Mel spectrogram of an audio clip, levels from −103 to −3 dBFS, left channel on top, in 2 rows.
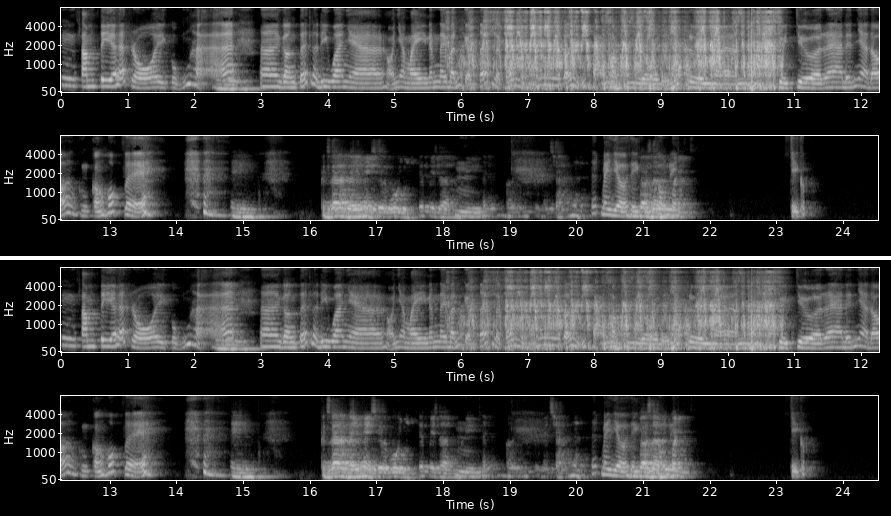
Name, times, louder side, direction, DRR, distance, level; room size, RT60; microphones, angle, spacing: voice 1, 0.0-13.7 14.1-14.8 18.2-18.7 19.2-19.3 20.2-21.5 23.2-23.4, left 2 dB, 35° left, 1.4 m, -35 dB
voice 2, 2.2-2.9 14.8-15.4 16.2-20.1 20.7-21.6, equal, 50° right, 7.6 m, -36 dB
sound 1, 5.8-10.8, left 6 dB, 55° left, 1.1 m, -29 dB
22.0 x 16.5 x 3.9 m
head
